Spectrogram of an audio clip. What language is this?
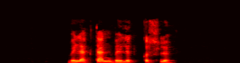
Bashkir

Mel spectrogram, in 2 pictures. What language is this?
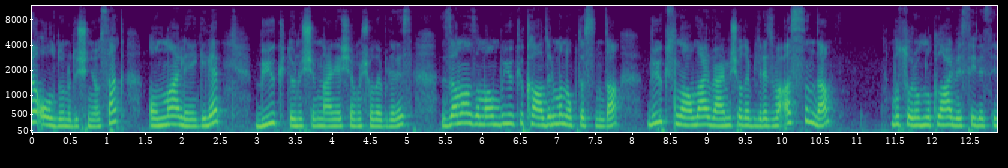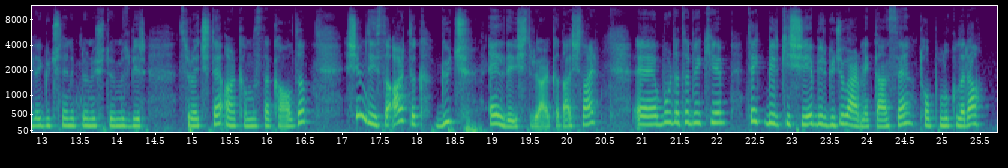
Turkish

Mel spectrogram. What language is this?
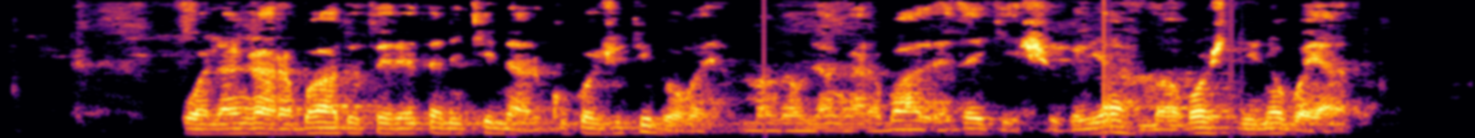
Khowar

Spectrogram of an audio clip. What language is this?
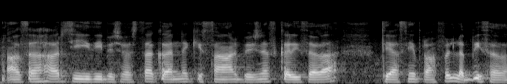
Dogri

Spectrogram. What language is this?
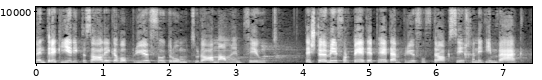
Swiss German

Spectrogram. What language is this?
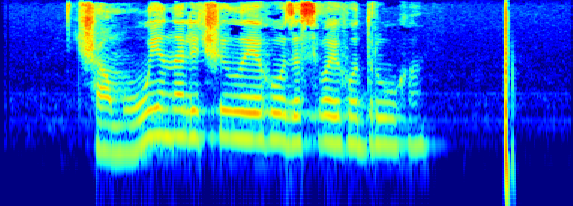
Belarusian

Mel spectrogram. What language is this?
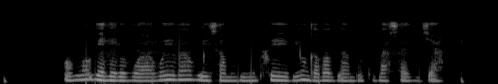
Ganda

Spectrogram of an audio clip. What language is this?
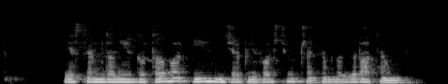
Polish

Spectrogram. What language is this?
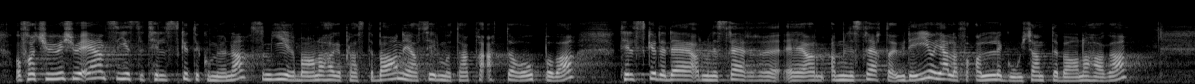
Norwegian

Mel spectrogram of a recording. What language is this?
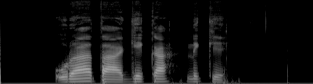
Kikuyu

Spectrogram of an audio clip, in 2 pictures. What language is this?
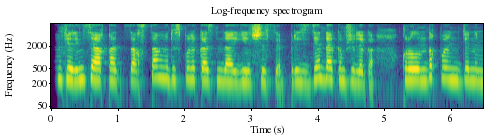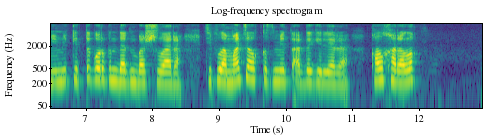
Kazakh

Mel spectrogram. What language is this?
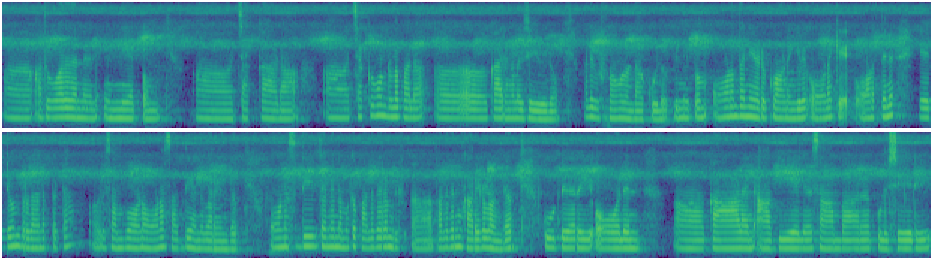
Malayalam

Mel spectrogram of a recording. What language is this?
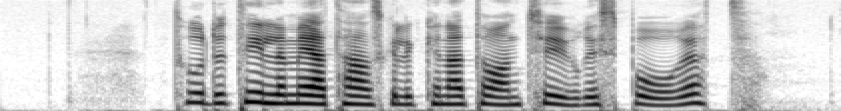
Swedish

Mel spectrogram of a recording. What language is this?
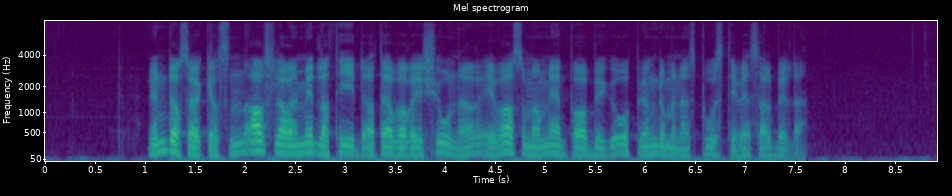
Norwegian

